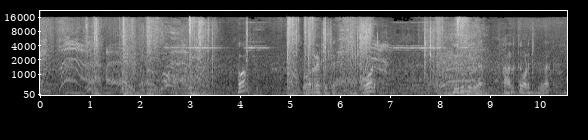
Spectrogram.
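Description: Heavy blows land with loud thuds and cracks.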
